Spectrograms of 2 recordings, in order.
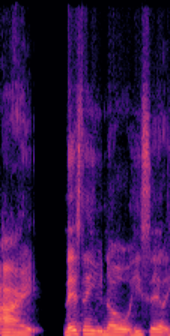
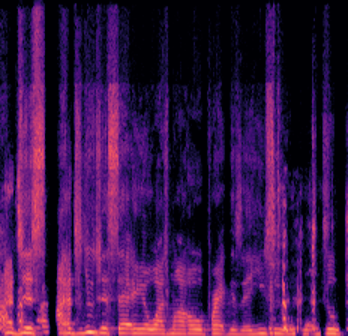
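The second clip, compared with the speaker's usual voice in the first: high-pitched, shouted, yelling tirade; 7 semitones higher than usual. Retelling how a coach burst out of a door: imitating someone yelling. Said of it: "he started yelling at him".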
